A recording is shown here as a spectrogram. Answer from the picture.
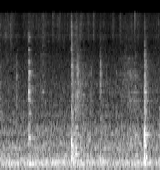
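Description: A few light clicks and taps, one every half second or so, over a low steady hum.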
